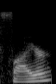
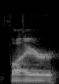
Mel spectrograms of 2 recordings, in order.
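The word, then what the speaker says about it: FHIR: Uh, when I started the was FH IIR and some people love to pronounce it fire even though I'm sure that's not can't be right.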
